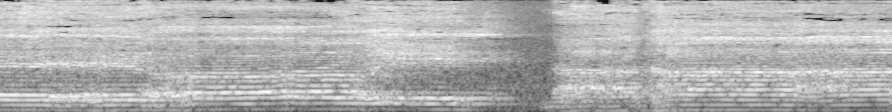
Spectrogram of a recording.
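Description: A voice chanting a Hindu mantra in long, held notes, breaking off briefly about two and a half seconds in and then going on.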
